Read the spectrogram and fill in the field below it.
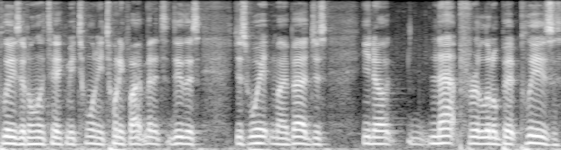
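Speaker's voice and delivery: play-acted, tearful, begging, pleading tone. Retelling begging a disappointed girl to wait in bed: imitating own begging. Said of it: "I was begging her".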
